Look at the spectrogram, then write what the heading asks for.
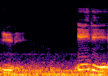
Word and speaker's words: EDI: why are you named edie is the phonetic pronunciation of edi that is an acronym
